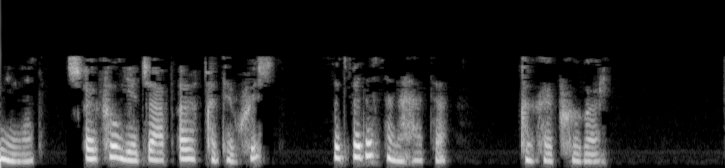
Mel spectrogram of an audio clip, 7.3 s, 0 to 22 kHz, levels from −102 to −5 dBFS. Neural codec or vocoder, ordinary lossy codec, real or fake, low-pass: vocoder, 44.1 kHz, 80 mel bands, Vocos; MP3, 24 kbps; fake; 5.4 kHz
